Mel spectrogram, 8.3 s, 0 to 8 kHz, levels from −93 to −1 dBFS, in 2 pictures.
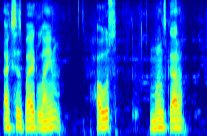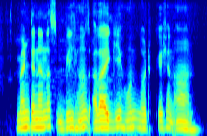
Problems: none marked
